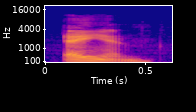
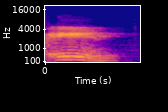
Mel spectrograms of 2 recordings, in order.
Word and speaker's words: Ayn: It's Ann, though. There's a big distinction there, right? It's A-Y-N, but pronounced Ann, right? Yes, or Ain.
